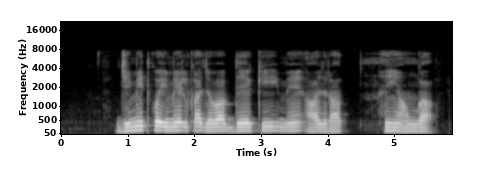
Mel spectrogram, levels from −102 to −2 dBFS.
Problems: background sounds at intervals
